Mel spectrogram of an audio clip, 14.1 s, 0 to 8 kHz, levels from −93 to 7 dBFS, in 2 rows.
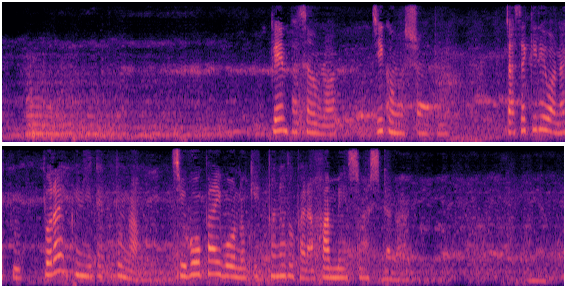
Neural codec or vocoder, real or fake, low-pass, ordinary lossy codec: codec, 24 kHz, 0.9 kbps, WavTokenizer, medium speech release version 1; fake; 7.2 kHz; none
